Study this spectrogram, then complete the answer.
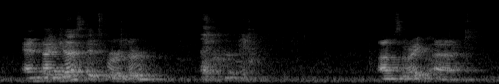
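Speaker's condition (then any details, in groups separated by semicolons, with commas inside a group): No condition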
